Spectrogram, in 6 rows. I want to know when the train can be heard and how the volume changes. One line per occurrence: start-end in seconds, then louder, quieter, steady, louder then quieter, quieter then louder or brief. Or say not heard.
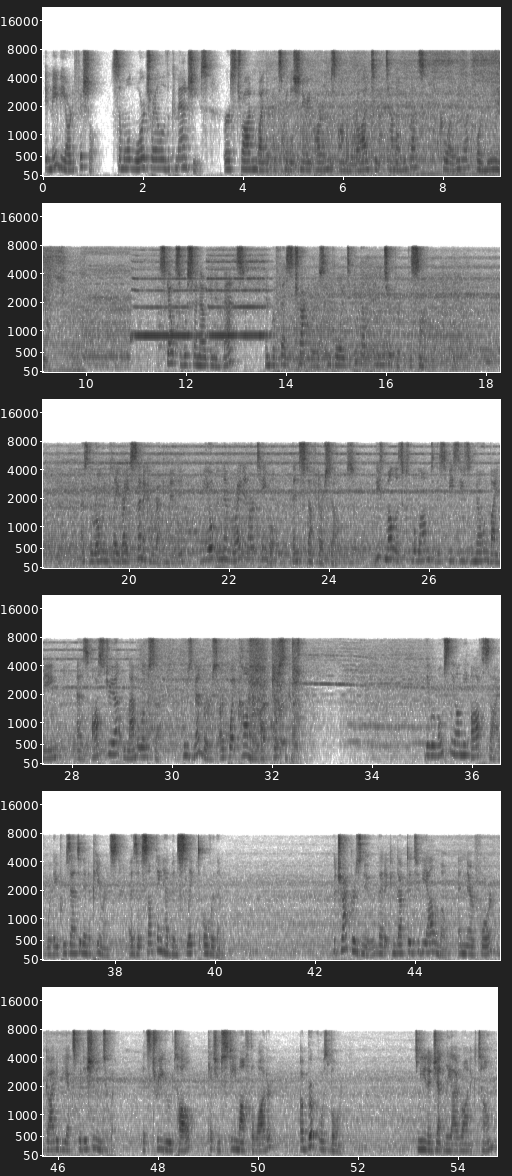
4.0-54.7 quieter.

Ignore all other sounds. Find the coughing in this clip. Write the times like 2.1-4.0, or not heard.
31.3-32.7.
